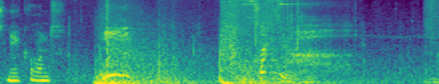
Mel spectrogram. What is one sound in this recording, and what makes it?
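A sword slices into flesh with a wet, heavy strike.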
